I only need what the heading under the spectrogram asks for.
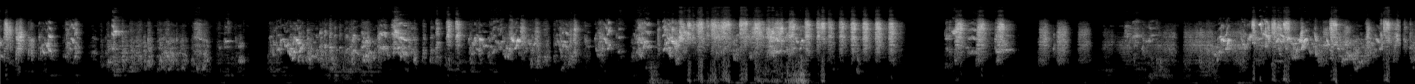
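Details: Budgie parrots chattering almost continuously: raspy, buzzy warbling with rapid clicks and short chirps, dense and high-pitched with brief pauses.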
